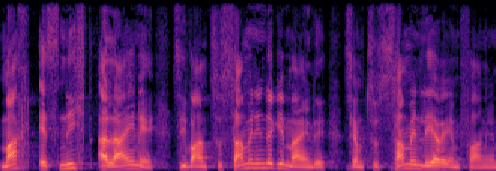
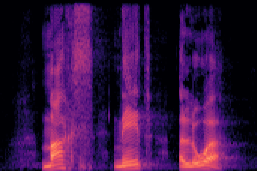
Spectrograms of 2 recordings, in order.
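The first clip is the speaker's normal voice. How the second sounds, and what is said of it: Put-on Bavarian dialect. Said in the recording (German): “auf Bayerisch”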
